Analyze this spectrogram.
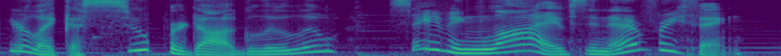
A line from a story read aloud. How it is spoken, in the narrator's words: Sparky exclaimed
